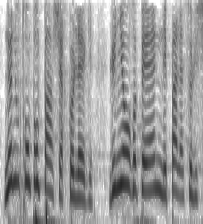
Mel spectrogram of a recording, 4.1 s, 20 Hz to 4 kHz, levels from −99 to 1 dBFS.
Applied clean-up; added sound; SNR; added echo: none; none; none; none.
